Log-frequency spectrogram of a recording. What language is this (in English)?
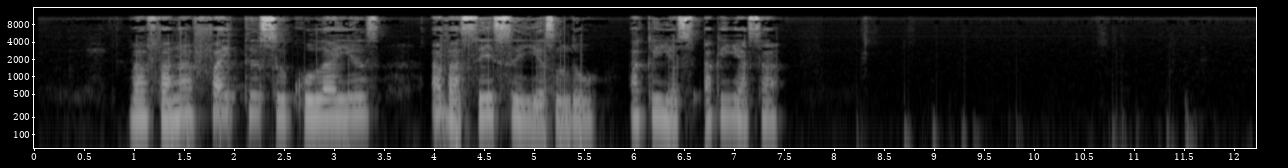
Kom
